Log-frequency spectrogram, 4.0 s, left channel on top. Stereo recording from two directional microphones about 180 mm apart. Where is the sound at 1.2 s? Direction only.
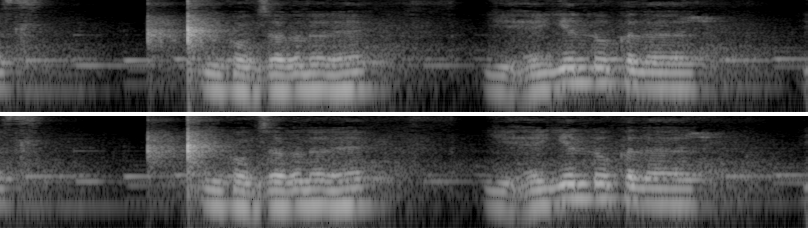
10° right (ahead or behind).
